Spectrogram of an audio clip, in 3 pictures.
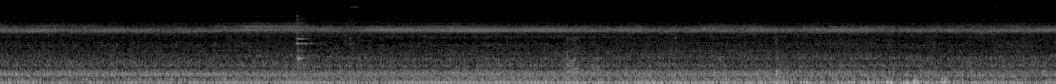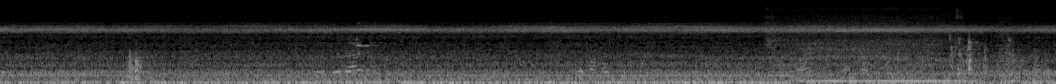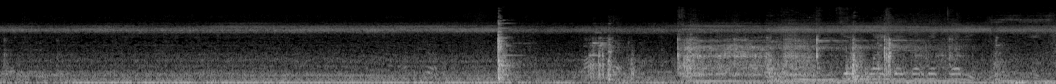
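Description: Truck-mounted borewell drilling rig running steadily, its engine giving a constant low hum, with a steady high shrill over it. A sharp click and a few metal knocks and clanks come near the end.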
